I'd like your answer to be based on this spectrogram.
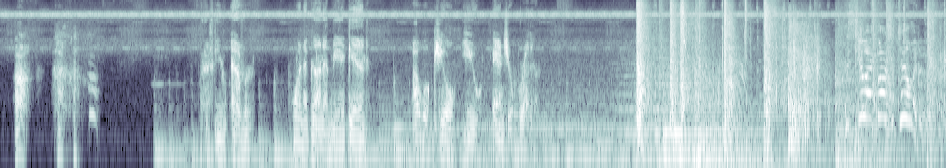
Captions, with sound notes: [LAUGHTER] BUT IF YOU EVER POINT A GUN AT ME AGAIN, I WILL KILL YOU AND YOUR BROTHER. [GUNFIRE] THIS IS U.S. MARSHAL TILGHMAN!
